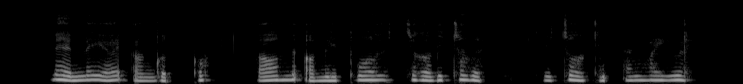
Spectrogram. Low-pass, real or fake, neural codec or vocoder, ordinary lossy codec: 10.8 kHz; fake; codec, 44.1 kHz, 3.4 kbps, Pupu-Codec; none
